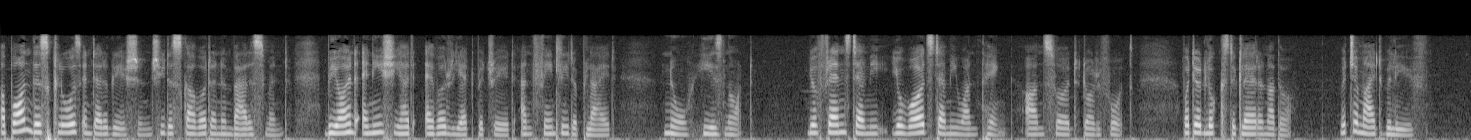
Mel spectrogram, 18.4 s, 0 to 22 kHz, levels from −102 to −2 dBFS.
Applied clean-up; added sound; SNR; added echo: none; none; none; none.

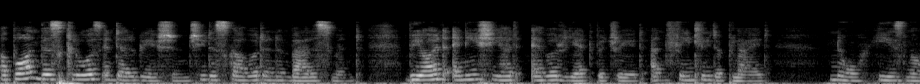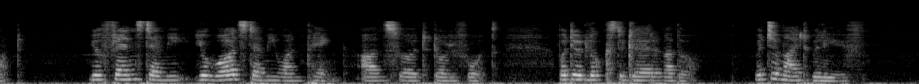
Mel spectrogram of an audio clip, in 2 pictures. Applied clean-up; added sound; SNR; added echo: none; none; none; reverberation time 0.2 s.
